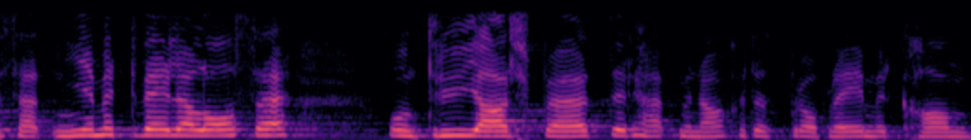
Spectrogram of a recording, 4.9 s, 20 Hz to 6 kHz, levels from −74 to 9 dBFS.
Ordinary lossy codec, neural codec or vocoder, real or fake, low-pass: none; none; real; 5.4 kHz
